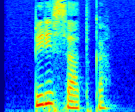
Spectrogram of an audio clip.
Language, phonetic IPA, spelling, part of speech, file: Russian, [pʲɪrʲɪˈsatkə], пересадка, noun, Ru-пересадка.ogg
- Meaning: 1. transplantation, grafting 2. change (of trains, planes), transfer, connection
